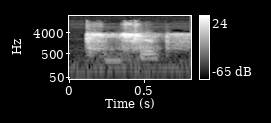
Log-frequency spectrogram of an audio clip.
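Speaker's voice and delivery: mock him with a thin whispery nerd voice; Bill Gates. Podcast guest mimicking how he says patience, fake nerd voice. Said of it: "his little fake nerd voice".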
